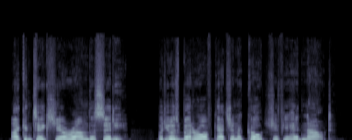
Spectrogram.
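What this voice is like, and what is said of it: Low-born Maine accent. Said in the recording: “speaking in a low-born Maine accent”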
